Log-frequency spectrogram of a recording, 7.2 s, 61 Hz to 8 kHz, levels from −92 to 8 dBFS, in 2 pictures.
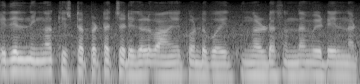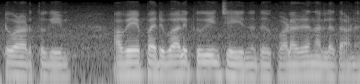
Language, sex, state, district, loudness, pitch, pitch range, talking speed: Malayalam, male, Kerala, Kasaragod, -18 LUFS, 105 Hz, 100-110 Hz, 115 wpm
